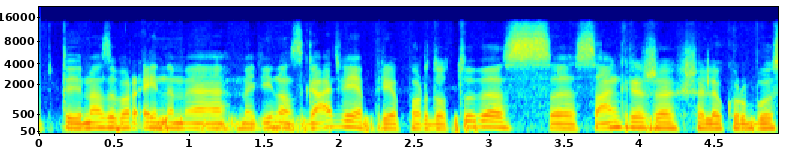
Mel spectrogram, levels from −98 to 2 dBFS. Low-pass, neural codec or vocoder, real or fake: 14.4 kHz; none; real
